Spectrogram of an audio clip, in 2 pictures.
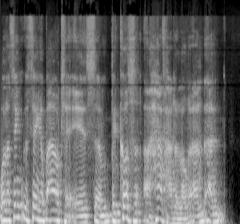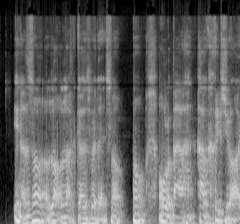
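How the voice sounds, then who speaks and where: A man with a British accent, medium pitch and very wide pitch swings, a fairly quick pace, very even loudness, a somewhat breathy quality and audible room echo. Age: 70s. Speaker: magician. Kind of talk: interview. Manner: halting.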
